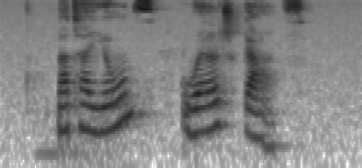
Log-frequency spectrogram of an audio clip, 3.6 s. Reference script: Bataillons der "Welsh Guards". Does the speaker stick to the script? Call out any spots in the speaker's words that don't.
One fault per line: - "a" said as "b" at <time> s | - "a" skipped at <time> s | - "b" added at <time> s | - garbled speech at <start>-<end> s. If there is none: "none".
- "der" skipped at 1.6 s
